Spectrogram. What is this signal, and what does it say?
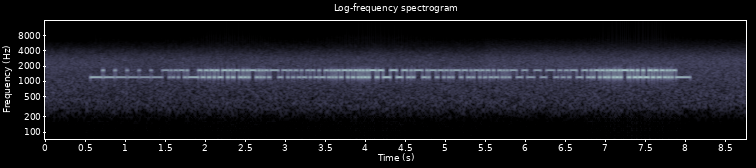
RTTY (50 baud, 450 Hz shift), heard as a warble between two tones, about 1430 Hz centre, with radio static and fading. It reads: IL NEST PLUS REMONTE EN PROMOTION DEPUIS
